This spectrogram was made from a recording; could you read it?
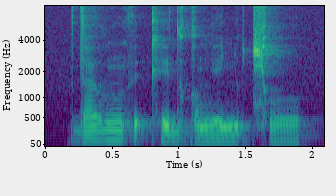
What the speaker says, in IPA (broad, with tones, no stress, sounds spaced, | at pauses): d a˦ ʊ̯ l ũ˦ θ ɪ˦ ʔ kʰ ḛ˦˨ d ṵ˦˨ ɡ ɔ̰˦˨ ŋ e˨ ɲ ʊ˦ ʔ t͡ɕʰ o˨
